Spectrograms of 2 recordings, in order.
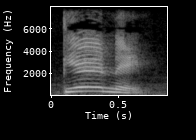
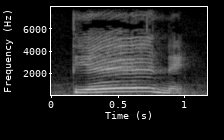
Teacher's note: Ahí hay un diptongo, la sílaba tónica te cae en la fuerte. Tiene. Grave, no se acentúa porque termina en vocal.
